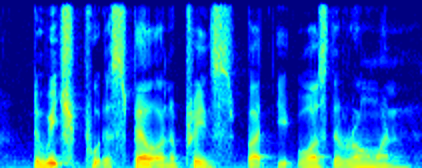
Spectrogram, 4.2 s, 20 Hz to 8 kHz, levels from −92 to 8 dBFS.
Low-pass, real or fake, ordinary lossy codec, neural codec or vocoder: none; real; none; none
